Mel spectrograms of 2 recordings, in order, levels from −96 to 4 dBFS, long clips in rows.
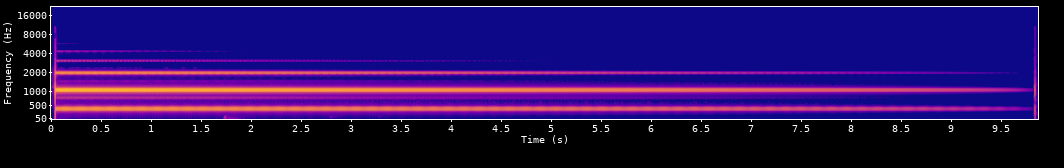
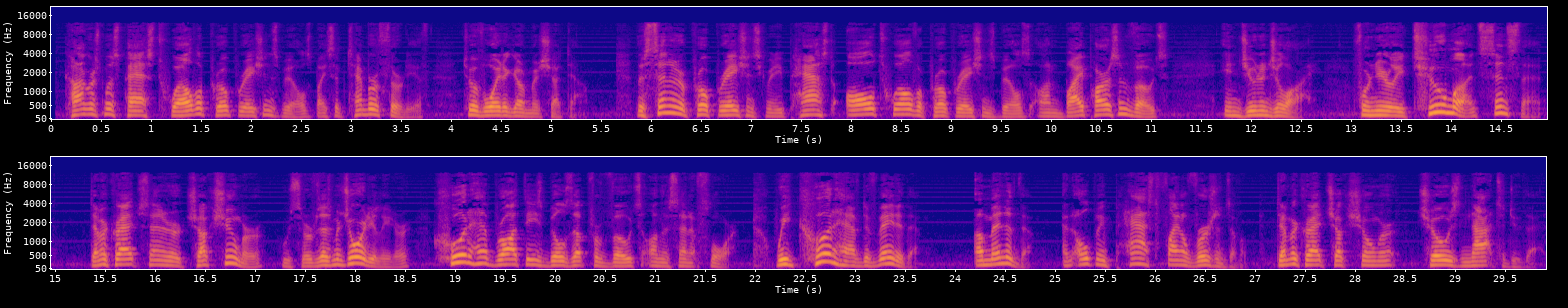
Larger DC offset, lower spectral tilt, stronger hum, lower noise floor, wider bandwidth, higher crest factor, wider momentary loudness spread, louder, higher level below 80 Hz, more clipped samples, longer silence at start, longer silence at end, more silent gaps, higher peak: neither; about the same, -6 dB/octave vs -6.5 dB/octave; neither; second, -59 dBFS vs -65 dBFS; second, 3.2 kHz vs 12.5 kHz; about the same, 14 dB vs 18 dB; first, 22 LU vs 15 LU; first, -18 LUFS vs -29 LUFS; about the same, -72 dBFS vs -68 dBFS; neither; second, 0.05 s vs 0.2 s; first, 1.4 s vs 0.1 s; neither; first, -6 dBFS vs -10 dBFS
